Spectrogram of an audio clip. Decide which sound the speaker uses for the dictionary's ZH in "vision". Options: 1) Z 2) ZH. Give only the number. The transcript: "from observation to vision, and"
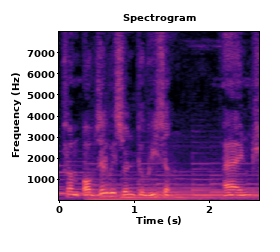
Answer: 1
